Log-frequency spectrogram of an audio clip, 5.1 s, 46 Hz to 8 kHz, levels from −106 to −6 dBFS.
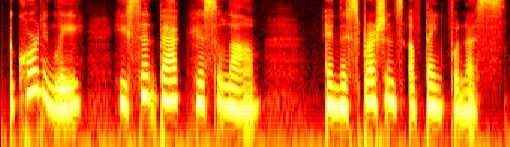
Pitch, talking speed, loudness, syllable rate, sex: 210 Hz, 115 wpm, -19 LUFS, 4.4 syllables/s, female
